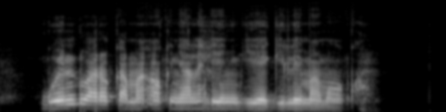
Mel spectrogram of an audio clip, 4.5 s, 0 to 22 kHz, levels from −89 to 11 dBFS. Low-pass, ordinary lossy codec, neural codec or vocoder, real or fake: 19.8 kHz; Opus, 32 kbps; vocoder, 44.1 kHz, 128 mel bands every 256 samples, BigVGAN v2; fake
